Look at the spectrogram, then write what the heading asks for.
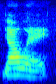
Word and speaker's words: Yahweh: the four Hebrew letters transliterated as yhw H which many Christians pronounce Yahweh but even among Christians there's an awareness of the limitations of language for God is concerned st.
